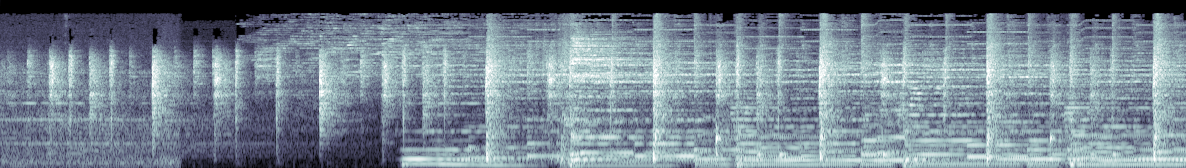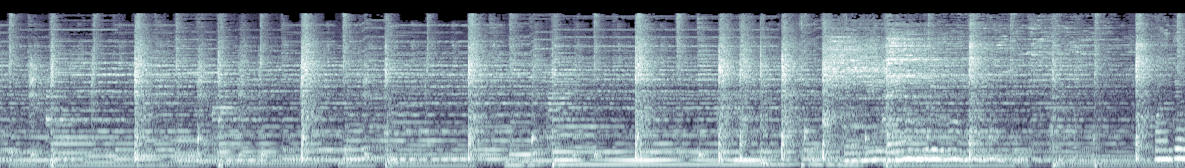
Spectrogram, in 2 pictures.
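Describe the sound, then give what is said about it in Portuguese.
After a few quiet seconds, a song kicks in with a steady beat, a strong bass line and sustained melodic notes, playing loudly and continuously with no voices. “Vamos fazer o seguinte: podemos vamos. ouvir ela então agora?”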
